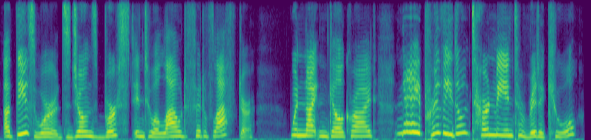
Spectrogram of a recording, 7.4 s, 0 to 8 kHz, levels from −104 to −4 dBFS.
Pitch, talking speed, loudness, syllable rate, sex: 285 Hz, 160 wpm, -17 LUFS, 5.3 syllables/s, female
